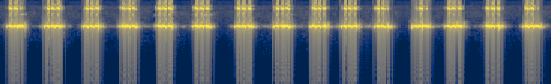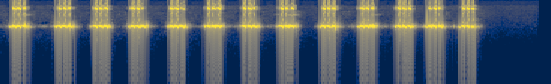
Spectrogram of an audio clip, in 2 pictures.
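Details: Cricket chirping recorded cleanly to tutor white-rumped shamas: a regular string of shrill pulses about four per second for nearly seven seconds, then quiet.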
